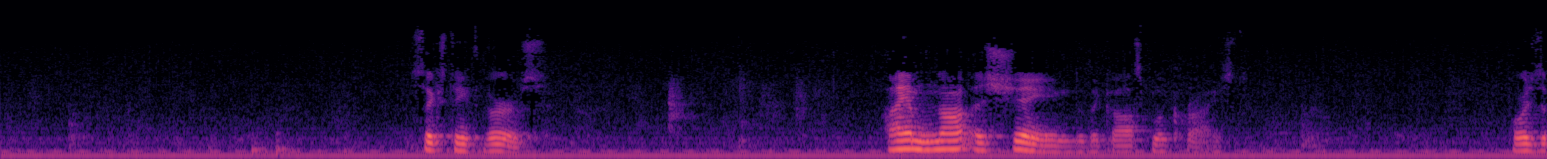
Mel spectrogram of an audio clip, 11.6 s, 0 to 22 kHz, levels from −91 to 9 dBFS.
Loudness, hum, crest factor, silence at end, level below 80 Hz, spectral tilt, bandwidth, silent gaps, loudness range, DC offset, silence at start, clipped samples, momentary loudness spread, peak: -30 LUFS; none; 22 dB; 0 s; -50 dBFS; -8 dB/octave; 9.8 kHz; none; 13 LU; under 0.1%; 0 s; under 0.1%; 24 LU; -12 dBFS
